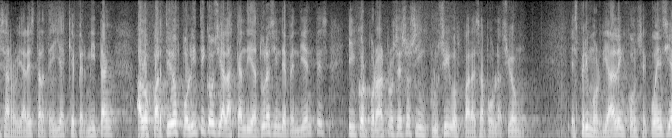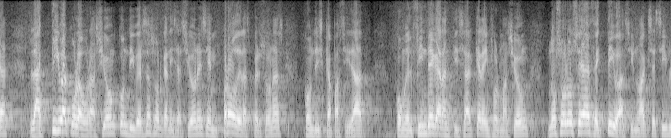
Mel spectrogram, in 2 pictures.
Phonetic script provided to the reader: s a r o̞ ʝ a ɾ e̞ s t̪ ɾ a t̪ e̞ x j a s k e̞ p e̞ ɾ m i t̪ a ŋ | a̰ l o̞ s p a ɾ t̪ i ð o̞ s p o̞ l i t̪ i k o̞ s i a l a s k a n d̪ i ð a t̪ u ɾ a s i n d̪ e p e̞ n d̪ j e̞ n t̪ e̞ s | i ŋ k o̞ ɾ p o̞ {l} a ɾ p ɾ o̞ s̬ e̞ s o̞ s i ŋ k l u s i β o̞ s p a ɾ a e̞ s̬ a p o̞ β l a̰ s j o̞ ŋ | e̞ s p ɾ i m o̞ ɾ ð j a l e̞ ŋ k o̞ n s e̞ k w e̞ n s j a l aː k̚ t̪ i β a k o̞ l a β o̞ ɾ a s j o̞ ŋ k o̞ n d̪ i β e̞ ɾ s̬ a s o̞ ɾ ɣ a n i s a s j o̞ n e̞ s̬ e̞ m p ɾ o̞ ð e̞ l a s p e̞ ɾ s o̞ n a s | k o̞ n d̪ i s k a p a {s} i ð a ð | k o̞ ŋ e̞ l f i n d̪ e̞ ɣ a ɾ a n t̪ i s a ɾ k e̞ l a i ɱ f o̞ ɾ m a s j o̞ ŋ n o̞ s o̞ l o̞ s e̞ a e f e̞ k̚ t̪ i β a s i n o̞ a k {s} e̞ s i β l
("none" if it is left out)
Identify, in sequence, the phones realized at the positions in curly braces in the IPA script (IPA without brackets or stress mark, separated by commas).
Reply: ɾ, s, s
